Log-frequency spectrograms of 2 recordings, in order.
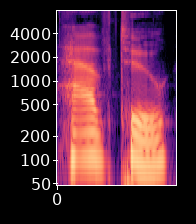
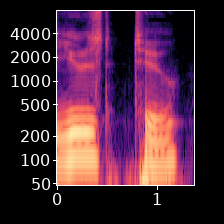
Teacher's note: With this knowledge, we can understand why “have to” and “used to'' are pronounced as /haftu/ and /justu/. The voiced /v/ and /z/ in “have to” and “used to'' respectively are followed by a voiceless consonant /t/. In this situation, /v/ and /z/ become voiceless /f/ and /s/.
